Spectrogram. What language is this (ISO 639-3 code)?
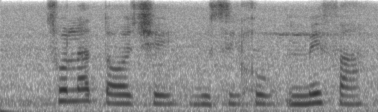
tsn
